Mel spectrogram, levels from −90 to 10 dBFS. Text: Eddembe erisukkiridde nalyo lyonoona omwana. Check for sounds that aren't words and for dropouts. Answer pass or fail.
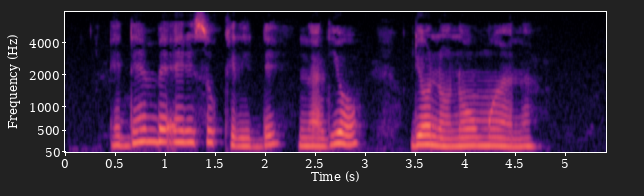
pass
